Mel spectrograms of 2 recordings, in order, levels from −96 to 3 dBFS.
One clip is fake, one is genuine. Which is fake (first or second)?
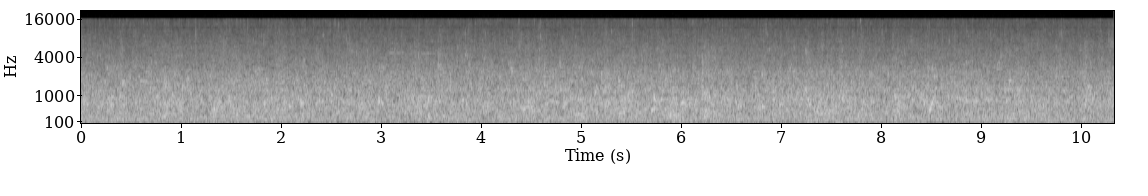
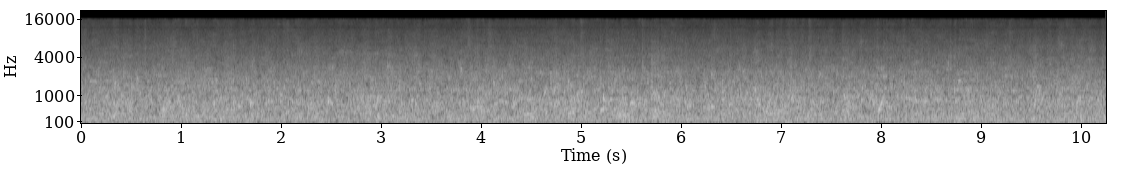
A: second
